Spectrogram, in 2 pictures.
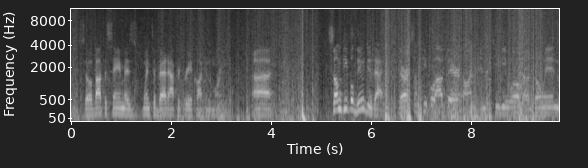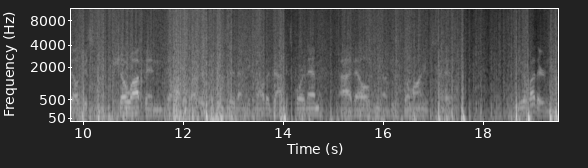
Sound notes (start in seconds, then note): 13.1 static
